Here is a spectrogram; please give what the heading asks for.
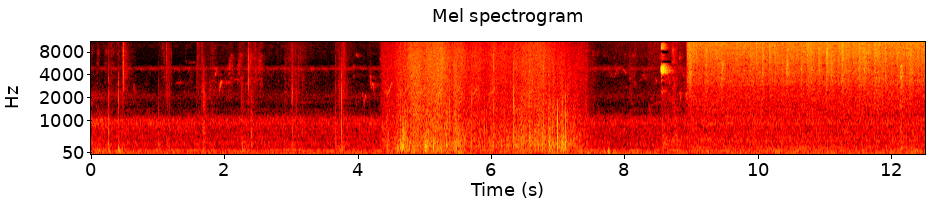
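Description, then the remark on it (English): A soft burst of rustling noise, then a shower starts running with a steady, bright hiss of spraying water that continues to the end. No one speaks. “You act like you've never took a shower with other people before.”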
